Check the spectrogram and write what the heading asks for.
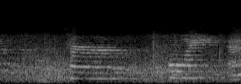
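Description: A voice holding long, drawn-out notes at a few different pitches, heard twice, about a second in and again near the end.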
